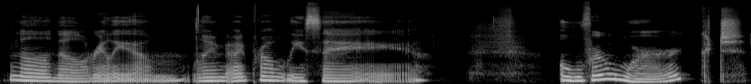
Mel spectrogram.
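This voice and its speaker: A woman playing an anxious, overworked but friendly monster under the bed in a comedic ASMR roleplay, rambling and stammering softly, often slipping into a whisper. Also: low-pitched, vocal fry, full character voice. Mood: stressed, earnest. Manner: rambling, nervous, stammering and repeating herself.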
